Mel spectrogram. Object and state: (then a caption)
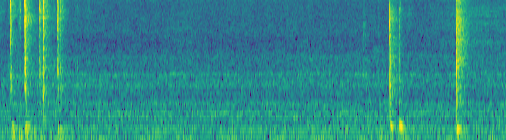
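Plastic laptop keyboard. Fingertips of one hand tap the black plastic keys of a silver laptop keyboard. Seven short, dry clicks stand out: a quick cluster of four at the start, then a long pause over a low steady hum before a pair of taps and one final, louder click near the end.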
